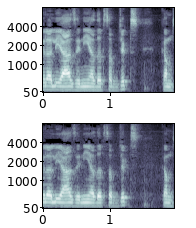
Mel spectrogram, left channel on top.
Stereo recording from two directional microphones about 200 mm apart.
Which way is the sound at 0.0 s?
25° left (ahead or behind).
